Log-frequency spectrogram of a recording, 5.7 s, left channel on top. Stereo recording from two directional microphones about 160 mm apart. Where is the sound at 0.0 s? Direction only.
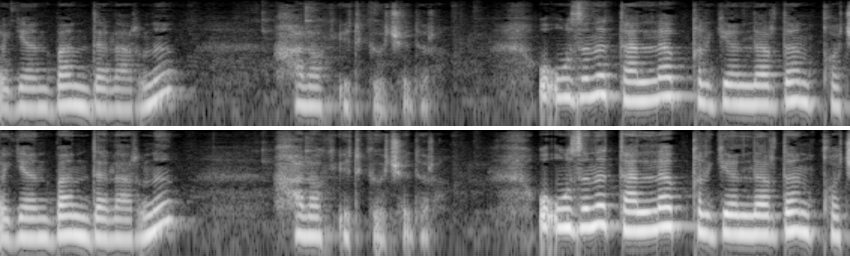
45° right (ahead or behind).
